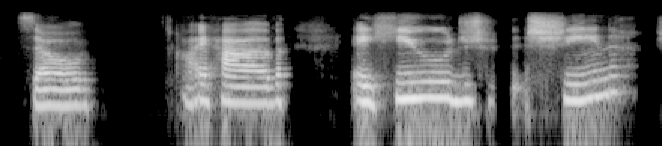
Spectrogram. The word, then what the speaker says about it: Shein: So I have a huge Shein. How do you say that? It's Shein.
